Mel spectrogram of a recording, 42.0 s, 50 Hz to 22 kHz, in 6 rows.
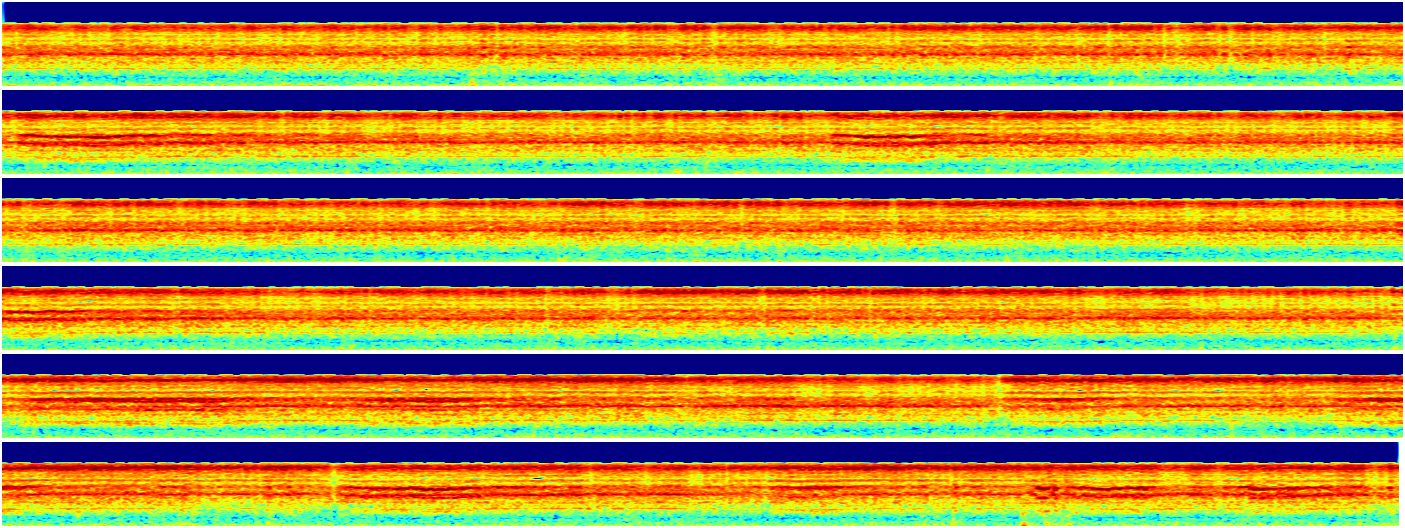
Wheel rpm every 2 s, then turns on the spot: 230, 230, 240, 230, 230, 230, 230, 240, 230, 240, 230, 230, 230, 230, 220, 230, 230, 230, 230, 230, 230.
none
